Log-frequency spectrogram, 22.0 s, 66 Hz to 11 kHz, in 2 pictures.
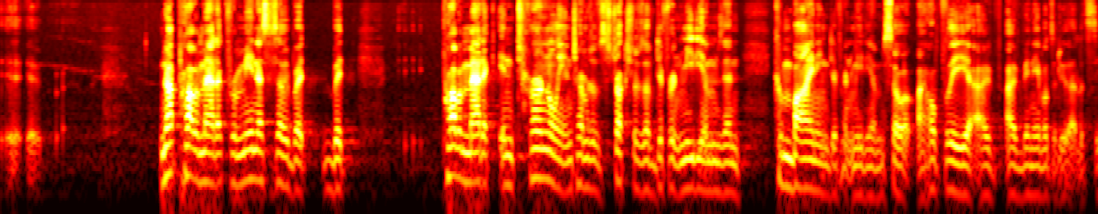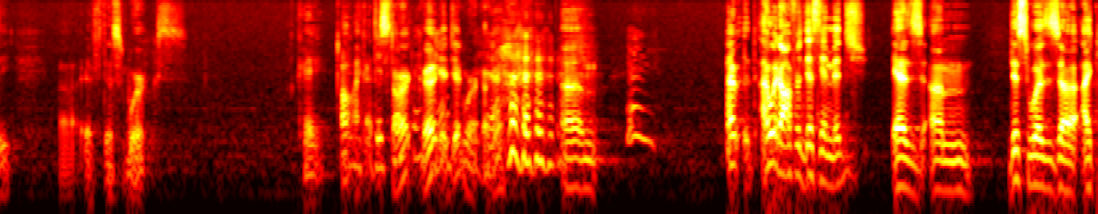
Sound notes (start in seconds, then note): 15.2 laughs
